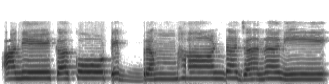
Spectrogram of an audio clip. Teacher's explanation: between this Koti and Brahmanda, so that one small doubling of B will happen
